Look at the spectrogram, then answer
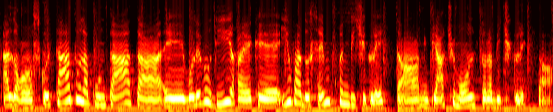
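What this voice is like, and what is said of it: Strong foreign accent in Italian. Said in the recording (Italian): “ha questo accento molto forte, ma parla molto bene italiano ... anche questo accento si sente”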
